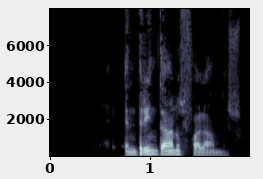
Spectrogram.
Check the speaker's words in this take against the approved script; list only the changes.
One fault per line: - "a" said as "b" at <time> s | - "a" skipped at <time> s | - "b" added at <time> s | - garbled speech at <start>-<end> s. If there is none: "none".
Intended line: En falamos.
- "trinta anos" added at 0.8 s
